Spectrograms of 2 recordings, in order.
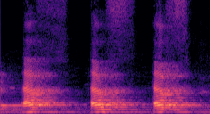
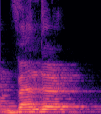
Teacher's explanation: you can notice my lower lips will touch my upper teeth, like F.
